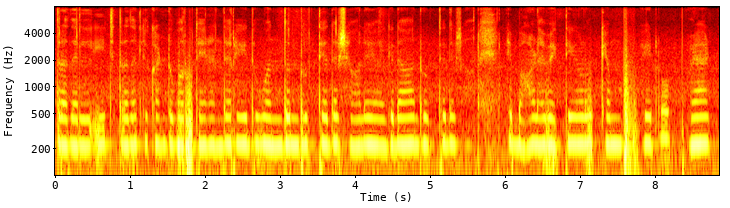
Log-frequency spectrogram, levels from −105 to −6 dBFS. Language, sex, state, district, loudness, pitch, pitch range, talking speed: Kannada, female, Karnataka, Belgaum, -24 LUFS, 225 Hz, 220-230 Hz, 95 wpm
